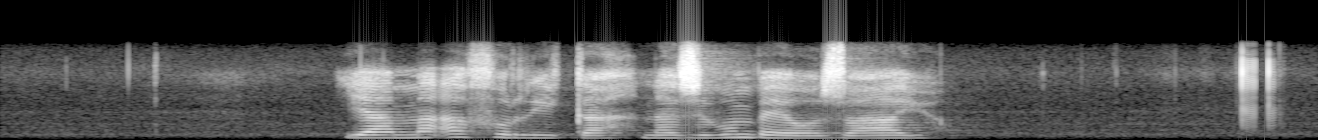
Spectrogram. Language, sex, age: Venda, female, 25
